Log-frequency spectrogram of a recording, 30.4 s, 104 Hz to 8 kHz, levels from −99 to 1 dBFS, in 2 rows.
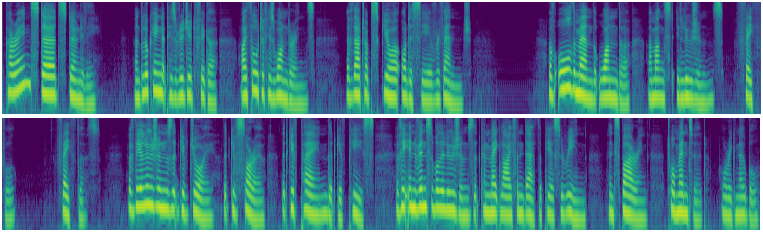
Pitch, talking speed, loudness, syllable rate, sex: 200 Hz, 120 wpm, -19 LUFS, 4.4 syllables/s, female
